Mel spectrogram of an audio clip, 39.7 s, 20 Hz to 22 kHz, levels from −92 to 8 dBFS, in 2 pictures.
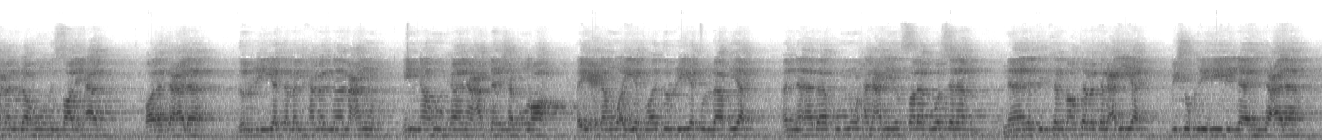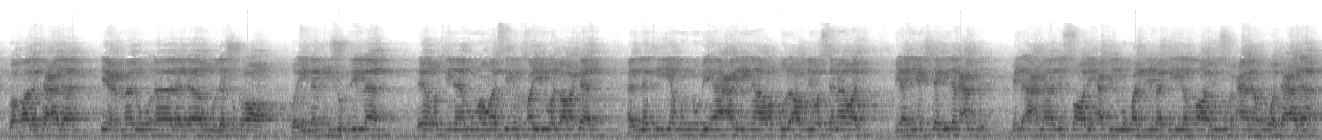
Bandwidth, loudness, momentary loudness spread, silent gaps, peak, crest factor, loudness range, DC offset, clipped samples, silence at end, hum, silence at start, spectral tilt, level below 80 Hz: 8.4 kHz; -21 LUFS; 8 LU; none; -4 dBFS; 16 dB; 2 LU; under 0.1%; under 0.1%; 0 s; none; 0 s; -6 dB/octave; -54 dBFS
